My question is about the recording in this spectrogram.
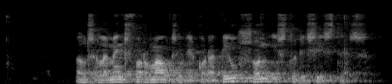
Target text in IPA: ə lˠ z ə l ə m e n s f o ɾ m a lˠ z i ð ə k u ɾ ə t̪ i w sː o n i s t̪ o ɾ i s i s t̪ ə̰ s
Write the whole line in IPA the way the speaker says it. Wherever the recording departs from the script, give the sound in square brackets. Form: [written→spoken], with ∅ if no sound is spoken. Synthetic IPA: ə lˠ z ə l ə m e n s f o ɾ m a lˠ z i ð ə k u ɾ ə t̪ i w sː o n i s t̪ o ɾ i s i s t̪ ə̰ s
